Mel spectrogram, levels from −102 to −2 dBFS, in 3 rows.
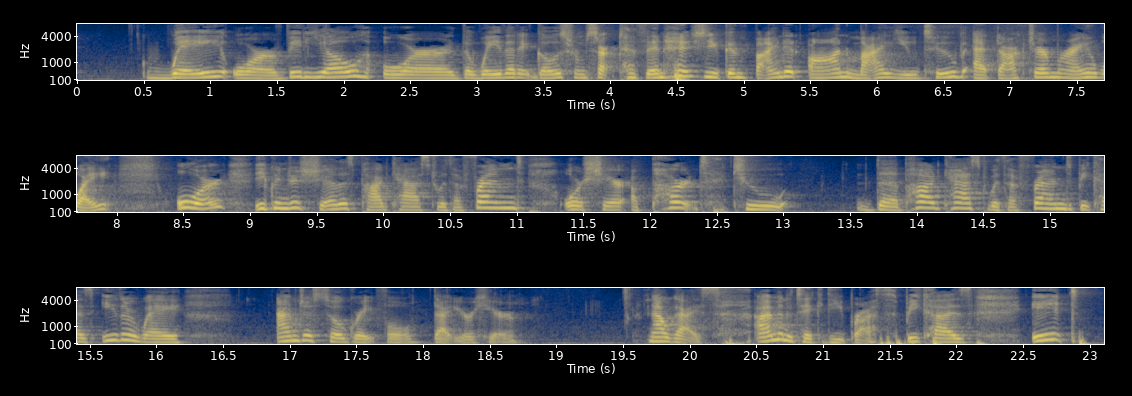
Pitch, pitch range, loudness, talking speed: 200 Hz, 175-240 Hz, -22 LUFS, 170 wpm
